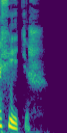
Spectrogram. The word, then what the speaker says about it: фетиш: И там, ну, что-то какая-то была шутка, и он, значит, говорил там про фетиш. Почему я говорю фетиш, а не фетиш? Потому что он так и произносит фетиш. На английском.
